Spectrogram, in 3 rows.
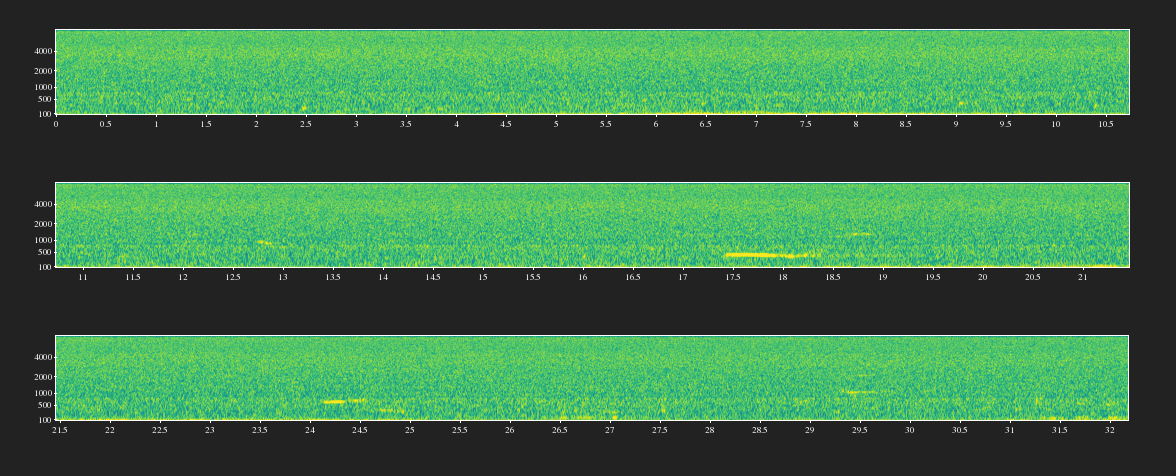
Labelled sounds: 29.3	29.7	humpback whale, 0.83 to 1.2 kHz

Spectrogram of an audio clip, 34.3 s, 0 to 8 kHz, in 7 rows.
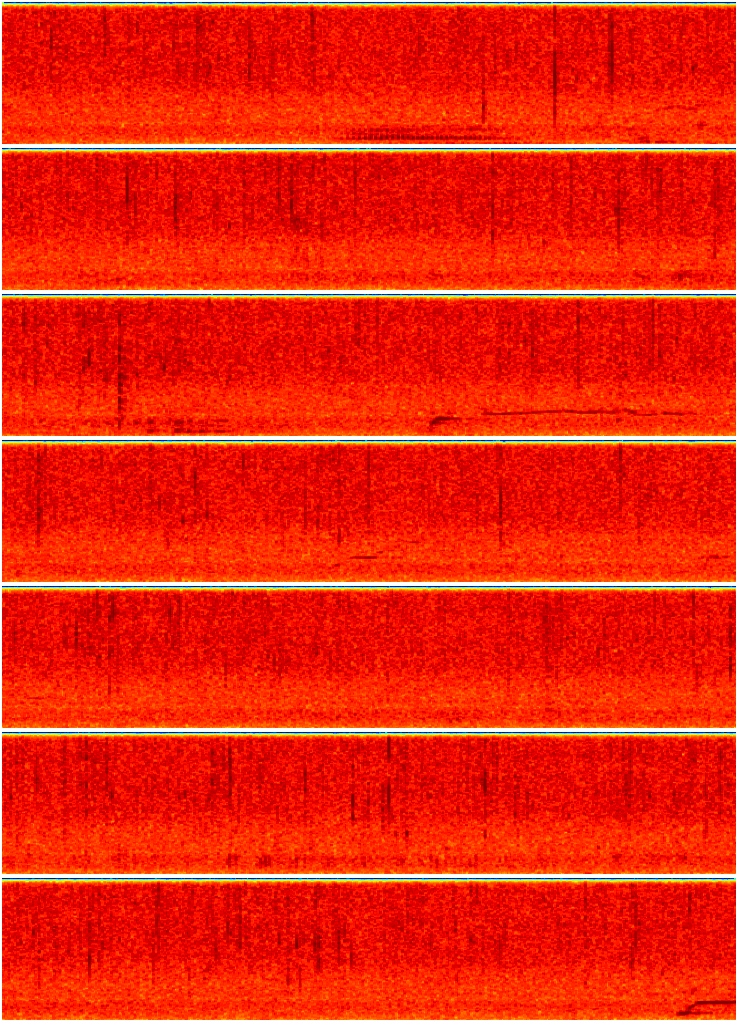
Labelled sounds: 13.0	14.2	humpback whale, 1.2 to 1.5 kHz

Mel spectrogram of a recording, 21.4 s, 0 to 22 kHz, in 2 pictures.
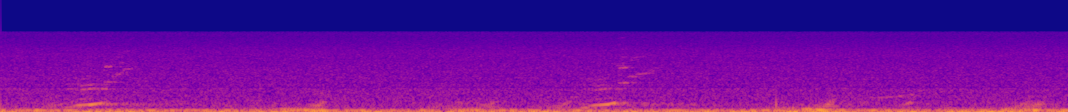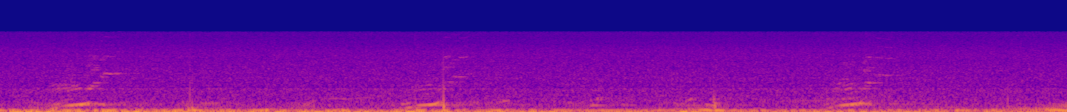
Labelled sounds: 6.3	6.6	humpback whale, 1.3 to 1.9 kHz
11.2	11.5	humpback whale, 0.80 to 1.0 kHz
20.3	20.7	humpback whale, 2.9 to 3.2 kHz

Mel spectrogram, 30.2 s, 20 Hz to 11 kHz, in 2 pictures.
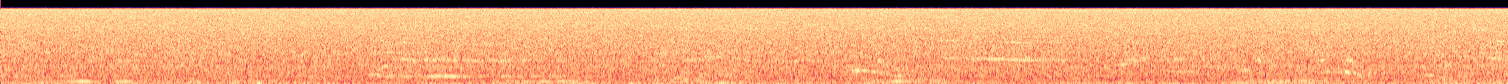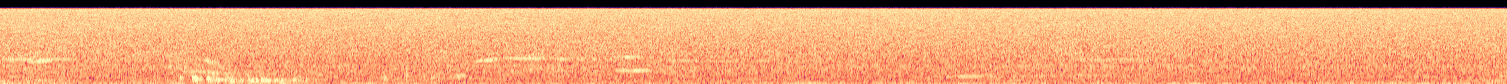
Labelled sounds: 9.6	10.4	humpback whale, 0.90 to 2.0 kHz
15.1	15.7	humpback whale, 0.86 to 1.1 kHz
19.8	20.5	humpback whale, 0.86 to 1.2 kHz

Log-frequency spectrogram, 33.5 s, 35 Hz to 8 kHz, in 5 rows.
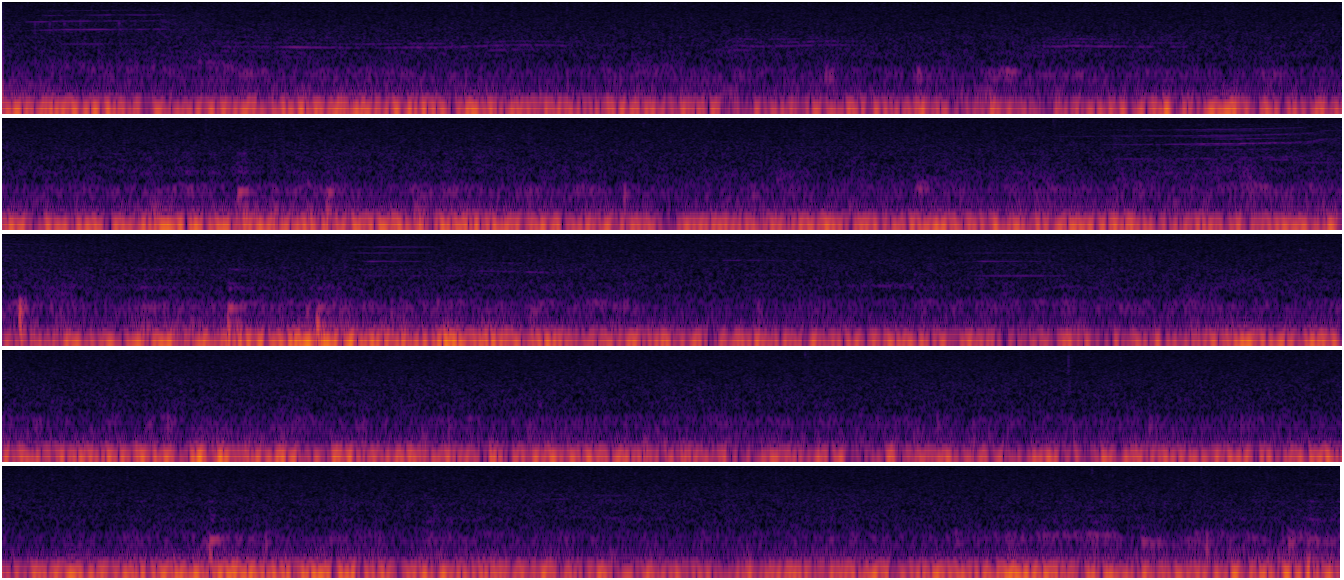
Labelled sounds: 0.0	1.8	killer whale, 0.30 to 5.3 kHz
12.0	13.7	killer whale, 0.44 to 5.7 kHz

